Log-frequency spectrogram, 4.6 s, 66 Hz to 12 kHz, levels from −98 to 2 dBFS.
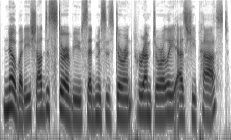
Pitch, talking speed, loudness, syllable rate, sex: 165 Hz, 140 wpm, -18 LUFS, 4.5 syllables/s, female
